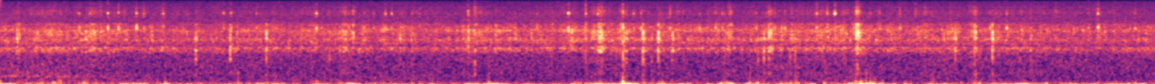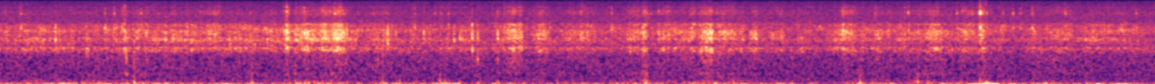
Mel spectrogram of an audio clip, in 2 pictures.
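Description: A mountain bike rolling fast on a paved path: a steady rumble of tyres and wind on the camera microphone, with scattered rattles and knocks from the bike over bumps.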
